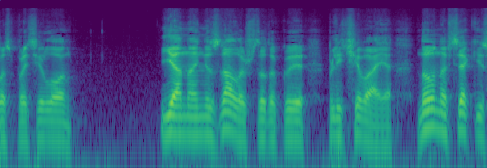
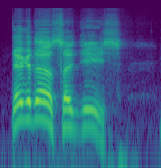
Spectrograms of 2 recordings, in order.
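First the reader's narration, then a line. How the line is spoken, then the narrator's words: Cheerful young man. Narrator (Russian): весело кивнул парень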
